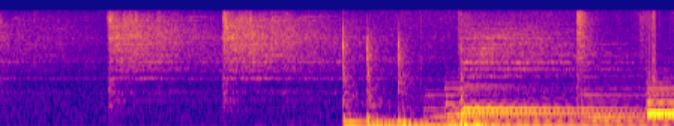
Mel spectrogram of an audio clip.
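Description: A worship band starts a song: two ringing cymbal strokes, then bass and keyboard chords come in a little past two seconds and build.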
